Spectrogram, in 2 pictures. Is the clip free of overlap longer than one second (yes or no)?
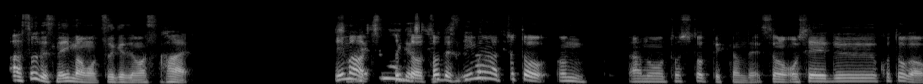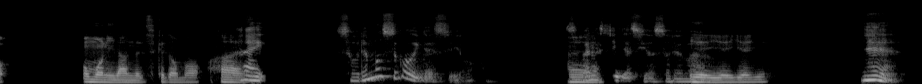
no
